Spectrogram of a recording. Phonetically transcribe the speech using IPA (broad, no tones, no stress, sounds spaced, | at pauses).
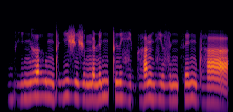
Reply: bʱ i ŋ ɣ ɐ ɦ u ŋ dʱ i ʒ ɨ ʒ ɵ ŋ a ɳ i ŋ t ɨ zʲ o ɡʱ a ŋ zʲ u z ɨ ŋ θ e ŋ dʱ a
